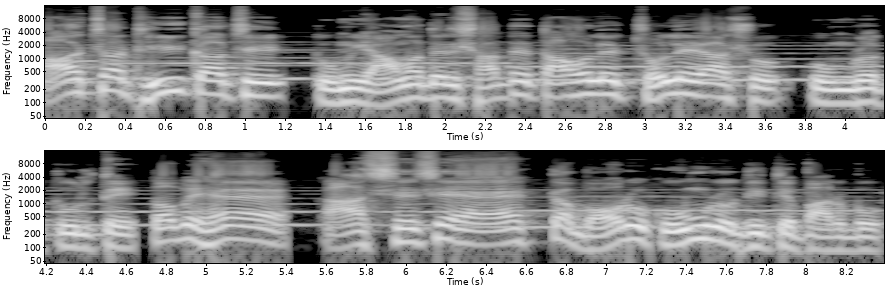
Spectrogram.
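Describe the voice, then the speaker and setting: A man's voice: medium pitch, lightly acted. A man voicing a grudging but fair, bossy field worker in a cartoon. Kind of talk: cartoon voice acting. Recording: music behind the voice.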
